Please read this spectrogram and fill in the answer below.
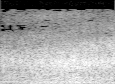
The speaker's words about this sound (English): We'll let the car go by. Sorry. One second.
